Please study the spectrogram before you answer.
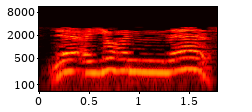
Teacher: النون والمد بتاعها اللي هو الألف مرققة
